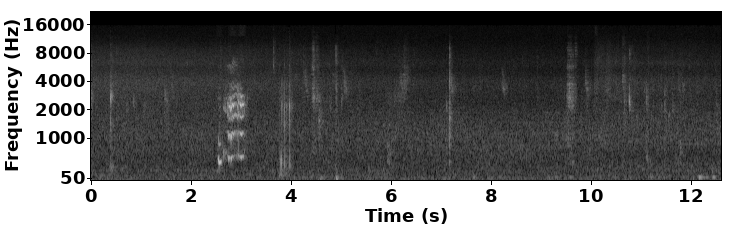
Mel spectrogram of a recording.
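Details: A cat eating grass gives one short, bright meow with stacked harmonics, followed by scattered soft clicks and rustles in an otherwise quiet outdoor setting.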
